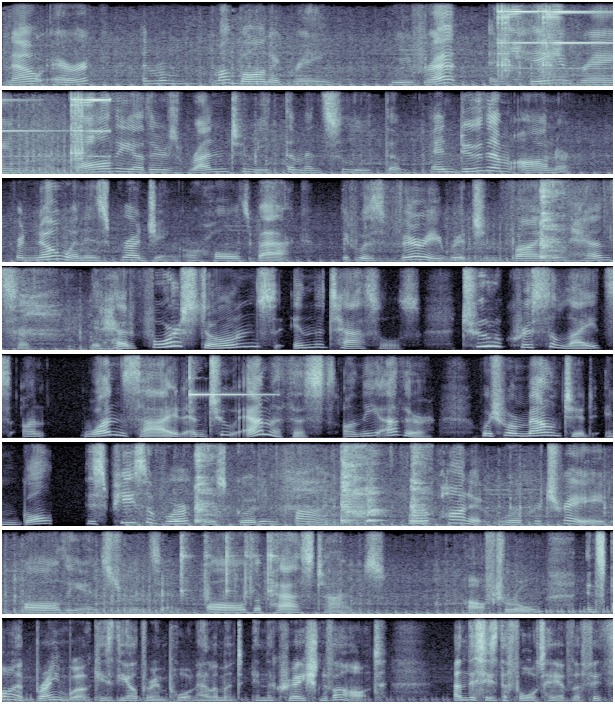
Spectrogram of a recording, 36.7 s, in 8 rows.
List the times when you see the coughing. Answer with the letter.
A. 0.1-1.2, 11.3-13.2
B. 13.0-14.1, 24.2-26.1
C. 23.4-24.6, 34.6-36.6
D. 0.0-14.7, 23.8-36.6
B.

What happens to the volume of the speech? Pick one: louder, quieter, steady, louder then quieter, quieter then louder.
steady.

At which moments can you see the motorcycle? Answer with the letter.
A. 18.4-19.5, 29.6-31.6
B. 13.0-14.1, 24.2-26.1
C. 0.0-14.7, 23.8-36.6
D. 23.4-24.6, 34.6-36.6
C.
